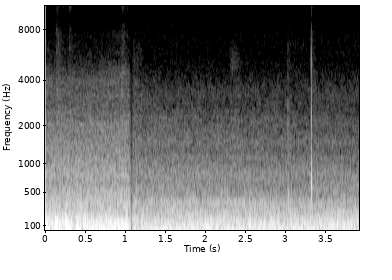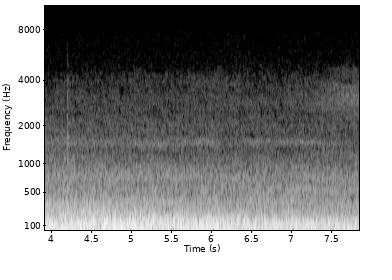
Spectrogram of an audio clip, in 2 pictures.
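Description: A car idles quietly at a stop.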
